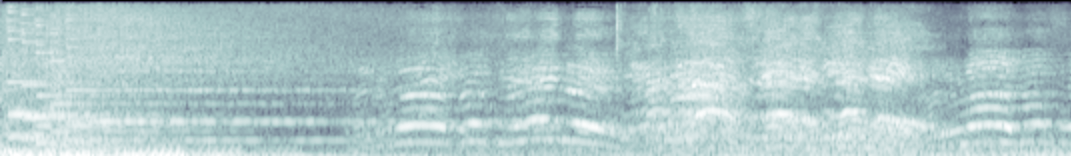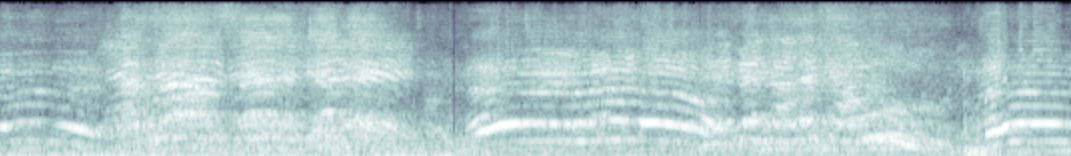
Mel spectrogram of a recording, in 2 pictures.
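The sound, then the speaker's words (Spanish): Rural health workers protesting as a large crowd, chanting slogans in loud, rhythmic, rising-and-falling phrases that repeat over constant crowd noise. “Es el sonido de las protestas del personal sanitario de la zona rural.”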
